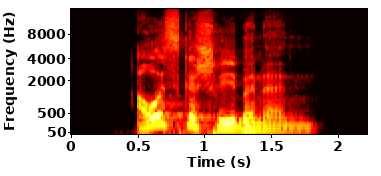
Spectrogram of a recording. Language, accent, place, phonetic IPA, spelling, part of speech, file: German, Germany, Berlin, [ˈaʊ̯sɡəˌʃʁiːbənən], ausgeschriebenen, adjective, De-ausgeschriebenen.ogg
- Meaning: inflection of ausgeschrieben: 1. strong genitive masculine/neuter singular 2. weak/mixed genitive/dative all-gender singular 3. strong/weak/mixed accusative masculine singular 4. strong dative plural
